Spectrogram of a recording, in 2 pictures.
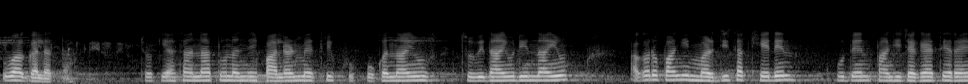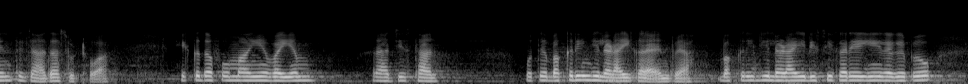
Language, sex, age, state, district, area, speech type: Sindhi, female, 45-60, Delhi, South Delhi, urban, spontaneous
